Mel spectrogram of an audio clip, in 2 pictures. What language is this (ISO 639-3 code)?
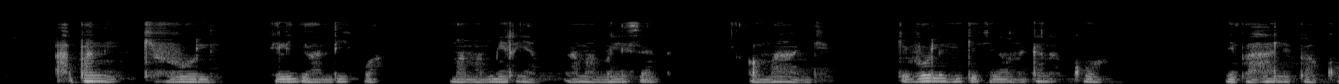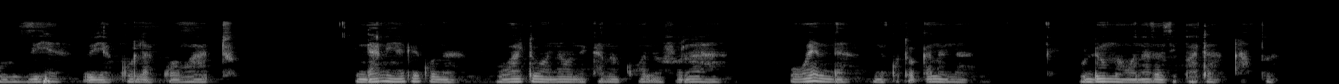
swa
